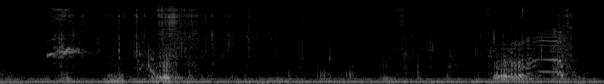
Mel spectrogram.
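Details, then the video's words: Kitten left by a mother cat that does not come to it, calling loudly: a thin high meow early on, then a lower louder cry near five seconds, with a constant low hum indoors. "Cat steals a loudly meowing kitten from mom cat"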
